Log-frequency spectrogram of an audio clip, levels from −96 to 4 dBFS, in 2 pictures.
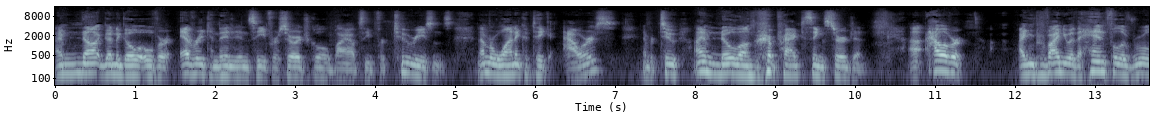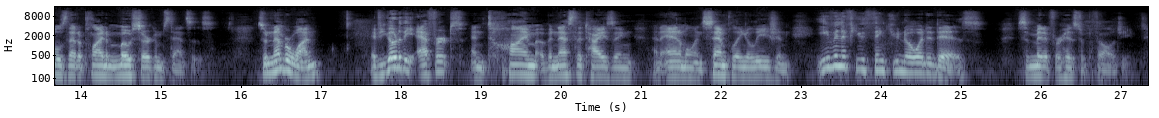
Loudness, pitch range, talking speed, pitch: -30 LUFS, 115-140 Hz, 170 wpm, 125 Hz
